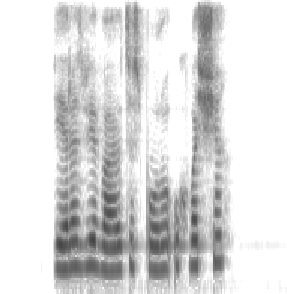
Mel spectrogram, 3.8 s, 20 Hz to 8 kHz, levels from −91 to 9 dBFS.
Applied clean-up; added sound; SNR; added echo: neural mask model DeepFilterNet 3.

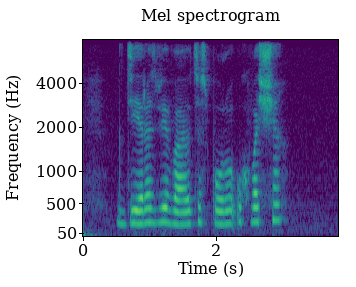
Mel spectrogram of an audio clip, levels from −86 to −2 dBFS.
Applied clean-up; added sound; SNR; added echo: none; none; none; none.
